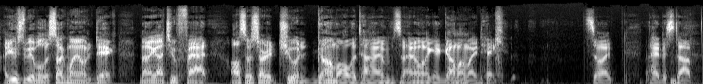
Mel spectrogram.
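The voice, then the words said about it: Imitates another person's voice. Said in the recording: “great Ron Jeremy impersonation”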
